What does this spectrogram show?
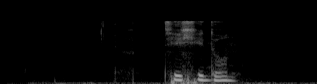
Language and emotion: Russian, neutral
